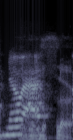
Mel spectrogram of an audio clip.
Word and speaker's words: La Rue de Fleurs: So you are the maker behind, I hope I say this right, La Rue de Fleurs. – La Rue de Fleurs. But yeah. – Okay. Silent S.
